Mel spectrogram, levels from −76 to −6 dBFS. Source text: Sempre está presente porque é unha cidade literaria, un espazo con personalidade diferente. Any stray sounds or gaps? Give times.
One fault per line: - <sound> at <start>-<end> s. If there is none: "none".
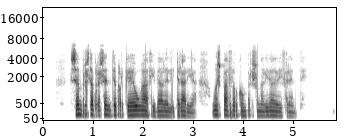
none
